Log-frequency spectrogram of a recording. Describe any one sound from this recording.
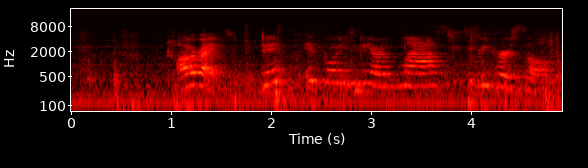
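A woman speaks clearly and with expression to a room.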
